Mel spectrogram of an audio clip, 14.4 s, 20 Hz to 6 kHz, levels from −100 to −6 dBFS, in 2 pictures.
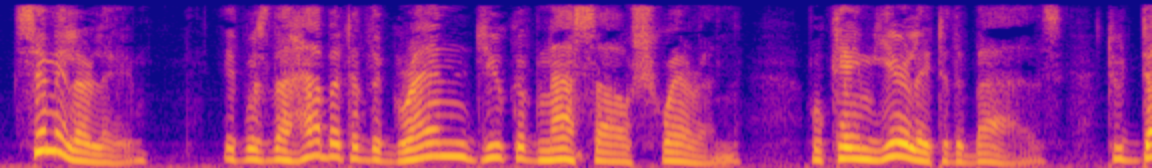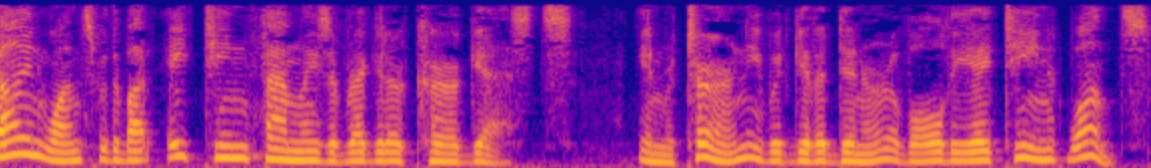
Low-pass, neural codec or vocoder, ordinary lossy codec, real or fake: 5.4 kHz; none; MP3, 48 kbps; real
